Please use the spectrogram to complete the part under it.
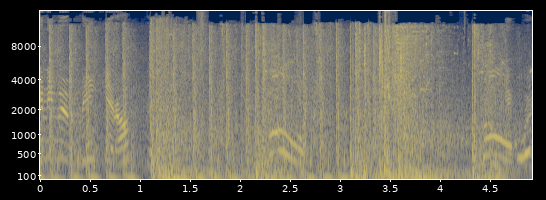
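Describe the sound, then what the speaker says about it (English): Assault rifle gunfire in a lucky-block video game, a dense, continuous rattle of automatic shots layered with game effects while an excited voice talks over it. "I got a blue assault rifle!"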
